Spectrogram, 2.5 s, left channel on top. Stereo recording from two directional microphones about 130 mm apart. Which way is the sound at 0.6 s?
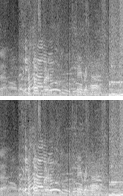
5° left (ahead or behind).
